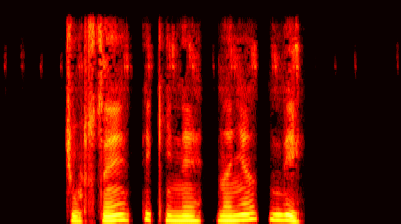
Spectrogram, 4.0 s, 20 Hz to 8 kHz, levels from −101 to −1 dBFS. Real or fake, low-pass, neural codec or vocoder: real; 7.2 kHz; none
